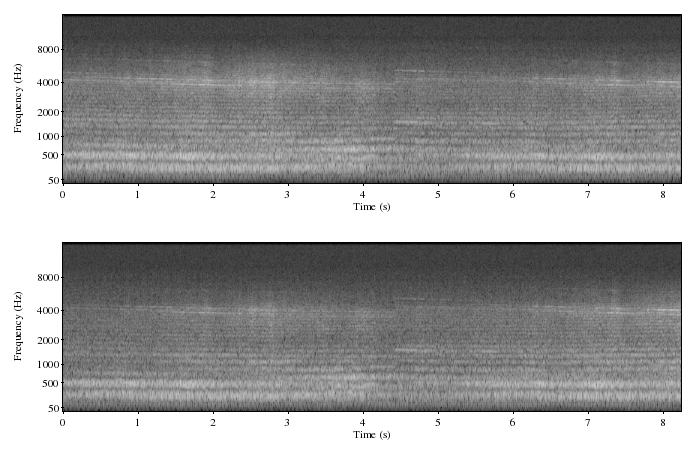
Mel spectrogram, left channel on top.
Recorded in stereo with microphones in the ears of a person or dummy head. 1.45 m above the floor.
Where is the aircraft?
35° left (ahead or behind); by 8.3 s 5° right (ahead or behind).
